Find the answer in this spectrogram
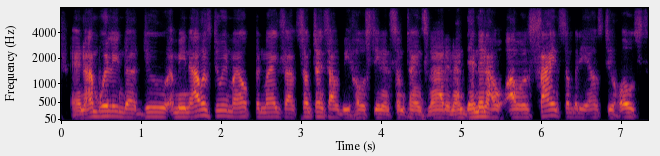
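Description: Speaking at a medium pitch, a man goes at a very fast pace with hardly any pauses. The sound is dry, with no echo. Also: ordinary pitch variation, quiet background. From Texas, Rio Grande Valley (Edinburg); Texas. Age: 50s. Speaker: comedian and actor; comedian, actor. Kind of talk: casual interview. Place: car. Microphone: video call.

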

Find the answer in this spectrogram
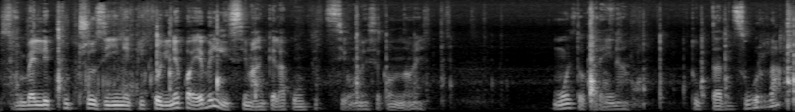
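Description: Amid noticeable background noise, a woman with a very deep, low pitch speaks in an animated tone with lively intonation at a moderate pace, leaving long, frequent pauses. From northern Italy, Lecco area; northern Italy. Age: 50s. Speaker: beauty and lifestyle YouTuber; lifestyle YouTuber. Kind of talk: casual unboxing vlog. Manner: animated, chatty. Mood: enthusiastic, pleased. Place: home room. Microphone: phone near.

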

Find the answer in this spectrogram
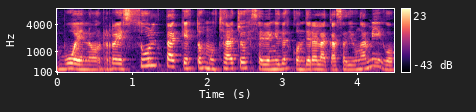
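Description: A woman talks at a fairly quick pace in a somewhat breathy voice. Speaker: storyteller. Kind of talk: story time, retelling a family drama in a confiding bedtime-story tone. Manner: narrative, steady pace with a storyteller's suspense; conversational, retelling with repetitions and filler. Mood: calm, engaged narration. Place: home room. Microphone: phone near.

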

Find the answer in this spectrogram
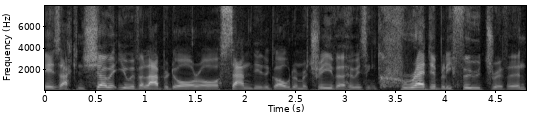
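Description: A man at a fairly quick pace with ordinary pitch variation, in a dry sound with no echo. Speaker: dog trainer. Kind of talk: tutorial. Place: open country.

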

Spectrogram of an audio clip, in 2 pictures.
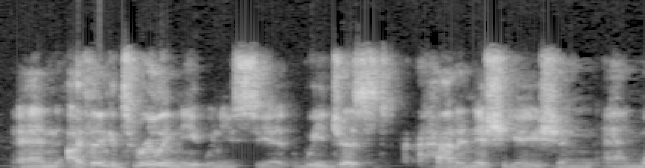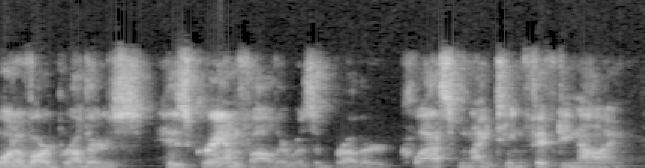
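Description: A man with a fairly low pitch keeps his intonation fairly even, while noticeable noise sits in the background. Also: moderate pace. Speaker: college student and fraternity member. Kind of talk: casual interview. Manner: halting.

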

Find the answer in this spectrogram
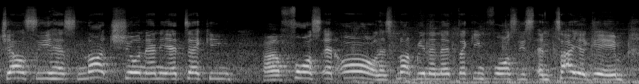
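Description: A woman with a high pitch talks at a moderate pace against noticeable background noise. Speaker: football match commentator. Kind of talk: live sports commentary.

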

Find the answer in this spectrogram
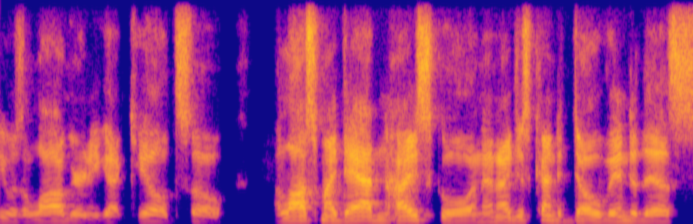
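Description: A man with an American accent uses an ordinary speaking voice, speaking at a moderate pace with fairly even intonation against a quiet background. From northern Idaho, US. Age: 50s. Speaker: bowhunter and teacher. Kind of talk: interview. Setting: video call. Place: home room. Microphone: video call.

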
